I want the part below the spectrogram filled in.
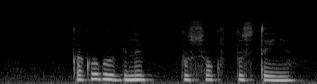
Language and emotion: Russian, neutral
